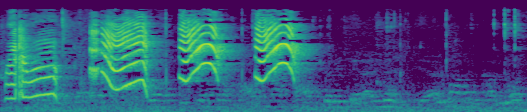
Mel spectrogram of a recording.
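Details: Pet green ring-necked talking parrot in a small room giving four loud, harmonic, arching voiced utterances in quick succession over three seconds, each rising then dropping, followed by quiet room noise.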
